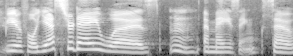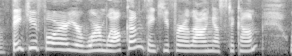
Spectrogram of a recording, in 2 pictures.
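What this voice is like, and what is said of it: Southern American accent. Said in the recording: “I have a Southern accent.”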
